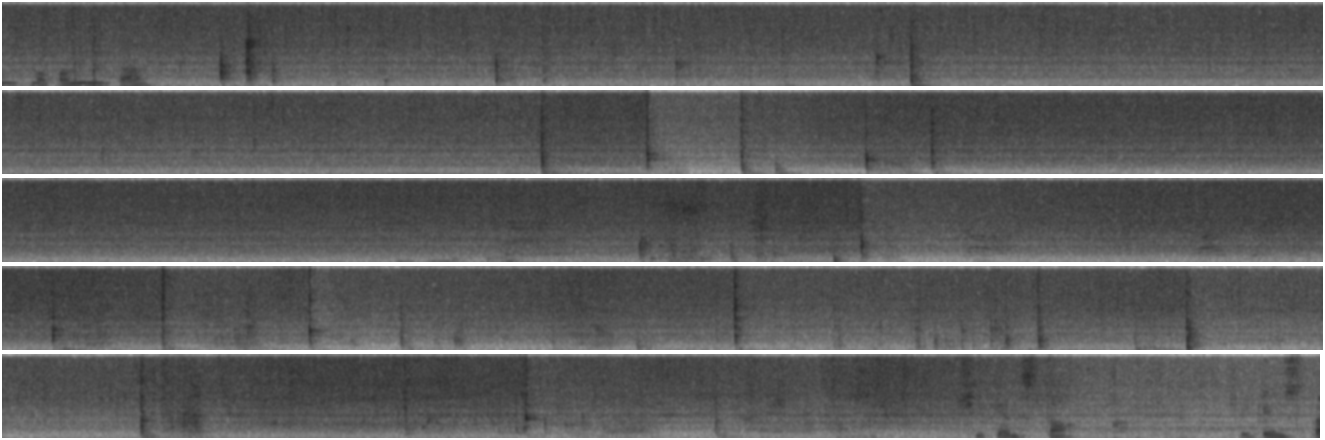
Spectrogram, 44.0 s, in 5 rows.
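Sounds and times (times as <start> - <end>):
meat sizzling in a wok: 0.0 - 44.0
metal ladle scraping a pan: 14.6 - 15.2, 21.8 - 23.7, 26.6 - 33.4, 36.1 - 41.4.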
